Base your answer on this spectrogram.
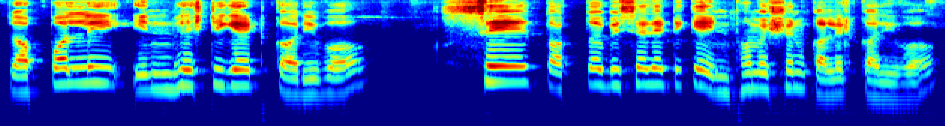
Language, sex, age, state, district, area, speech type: Odia, male, 30-45, Odisha, Cuttack, urban, spontaneous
